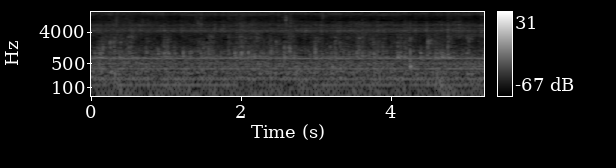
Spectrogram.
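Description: Very quiet room tone with a faint steady hum, and faint chewing of a bite of steak.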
